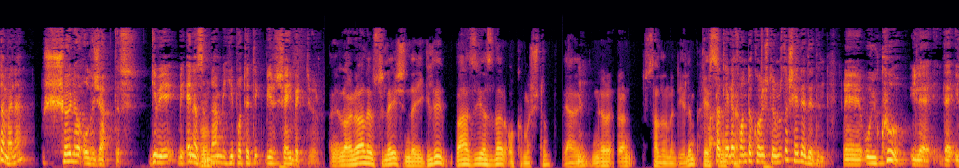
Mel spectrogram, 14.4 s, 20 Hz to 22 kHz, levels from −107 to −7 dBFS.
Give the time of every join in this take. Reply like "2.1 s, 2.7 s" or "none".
9.2 s, 10.5 s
